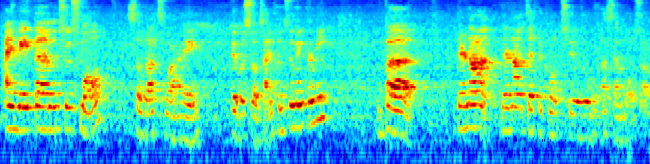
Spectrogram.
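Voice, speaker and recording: A woman's voice: medium pitch, background noise. A woman chatting casually and upbeat through a home cooking vlog, joking about her own results. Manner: chatty, upbeat, self-deprecating. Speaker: nail channel host trying a recipe. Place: home kitchen.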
